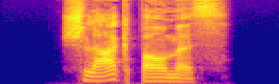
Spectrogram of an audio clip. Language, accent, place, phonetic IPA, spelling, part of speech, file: German, Germany, Berlin, [ˈʃlaːkbaʊ̯məs], Schlagbaumes, noun, De-Schlagbaumes.ogg
- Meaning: genitive singular of Schlagbaum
